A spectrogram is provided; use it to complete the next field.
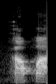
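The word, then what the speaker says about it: kappa: कापा को मैं बार बार के कह रहा हूं, आप लोग सुविधा के लिए इसको यूज कर सकते हैं, नहीं तो इसका प्रोनाउंसिएशन कापा है जो एक ग्रीक लेटर है।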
